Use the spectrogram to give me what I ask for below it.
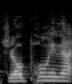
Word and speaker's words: João Palhinha: Do you think the signing of João Palhinha, and I think I'm saying it right because this is how he said it, is a sign of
